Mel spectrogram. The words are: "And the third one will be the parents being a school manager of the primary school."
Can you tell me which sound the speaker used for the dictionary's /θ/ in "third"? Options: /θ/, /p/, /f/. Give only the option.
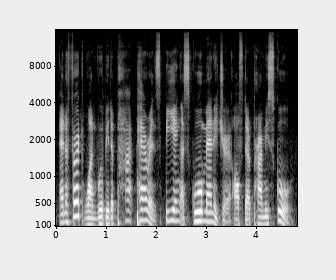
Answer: /f/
